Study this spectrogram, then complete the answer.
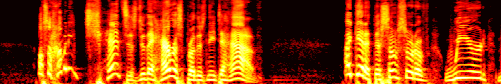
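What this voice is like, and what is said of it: Usual voice. Nothing is said of it.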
